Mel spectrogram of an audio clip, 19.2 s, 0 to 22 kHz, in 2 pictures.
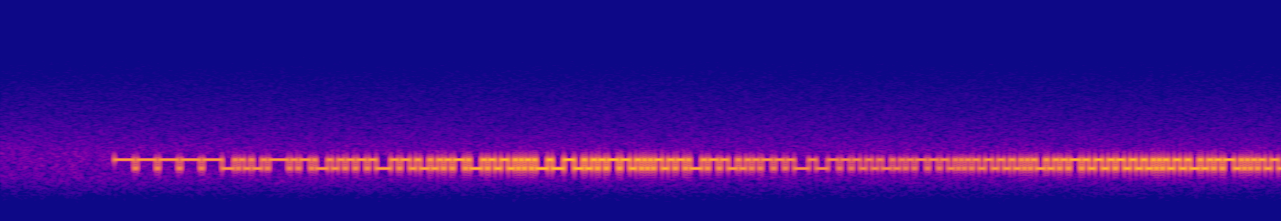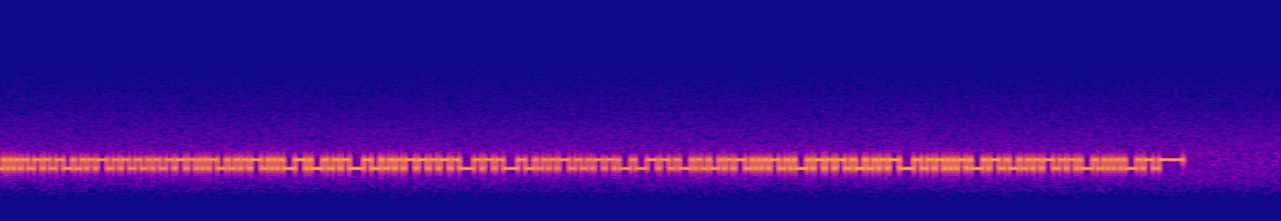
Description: RTTY (45.45 baud, 170 Hz shift), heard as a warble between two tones, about 1040 Hz centre, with fading. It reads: 30157 32439 76031 15918 14284 20848 42422 08216 49305 11515 81397 47317 50637 03437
